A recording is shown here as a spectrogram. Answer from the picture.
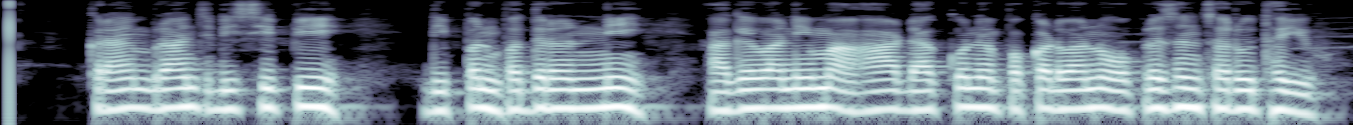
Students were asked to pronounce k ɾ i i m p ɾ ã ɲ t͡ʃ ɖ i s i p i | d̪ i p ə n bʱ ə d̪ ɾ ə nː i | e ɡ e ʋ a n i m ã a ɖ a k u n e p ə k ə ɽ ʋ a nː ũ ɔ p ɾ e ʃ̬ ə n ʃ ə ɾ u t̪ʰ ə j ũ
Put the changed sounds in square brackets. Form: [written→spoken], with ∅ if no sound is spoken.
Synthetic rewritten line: k ɾ [i→a] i m [p→b] ɾ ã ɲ t͡ʃ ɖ i s i p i | d̪ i p ə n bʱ ə d̪ ɾ ə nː i | [e→a] ɡ e ʋ a n i m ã a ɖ a k u n e p ə k ə ɽ ʋ a [nː→n] ũ ɔ p ɾ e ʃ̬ ə n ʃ ə ɾ u t̪ʰ ə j ũ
